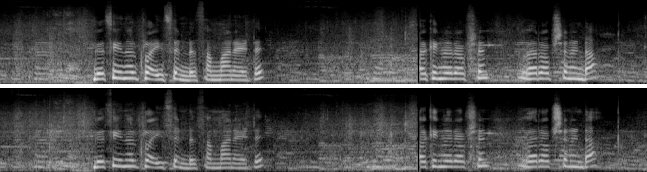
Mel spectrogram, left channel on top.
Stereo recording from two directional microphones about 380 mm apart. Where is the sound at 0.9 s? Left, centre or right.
Centre.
